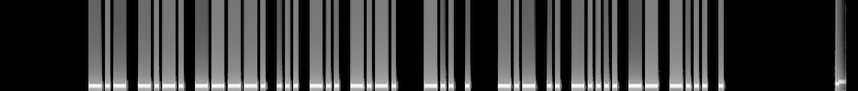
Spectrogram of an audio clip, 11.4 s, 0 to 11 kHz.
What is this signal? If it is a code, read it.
Morse code, heard as a keyed tone, about 21 wpm, 700 Hz. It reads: KC9SDC DE KI6MBE
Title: USA Callsign DE Callsign - 6 Characters - 22wpm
